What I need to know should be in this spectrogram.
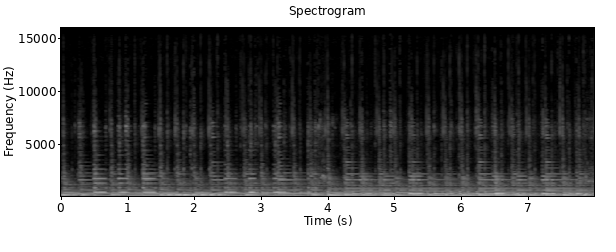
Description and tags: FROWNY FACE1 Guitar
A collection of samples/loops intended for personal and commercial music production. For use
All compositions where written and performed by
Chris S. Bacon on Home Sick Recordings. Take things, shake things, make things.
drum-beat, acoustic-guitar, guitar, percussion, sounds, indie, Folk, free, original-music, piano, synth, samples, voice, drums, vocal-loops, whistle, beat, loops, acapella, bass, loop, looping, Indie-folk, harmony, melody, rock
